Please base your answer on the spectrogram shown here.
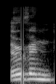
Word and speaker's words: Yerevan: Mego, born in Lebanon, as I said, he earned his medical degree in pediatrics from Yerevan State. Did I pronounce it right?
